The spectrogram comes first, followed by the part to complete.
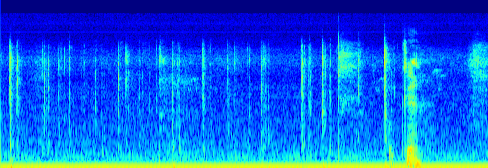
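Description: Computer keyboard typing: irregular, scattered key clicks as a web address is typed, over a steady low hum.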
